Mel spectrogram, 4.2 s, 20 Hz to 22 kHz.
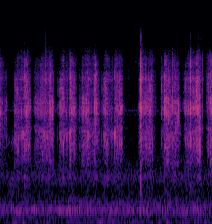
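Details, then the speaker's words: Arrma Outcast 4S V2 differential hand-turned in its case: gritty rasp about twice a second with one sharper binding spot. Owner suspects slight gear thickness variation plus extra case force; debris seen, apparently getting past the bearing surface. "It's fine there. It's just right there. It's because of the gear. The gear's got a slightly different, probably thickness to it."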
